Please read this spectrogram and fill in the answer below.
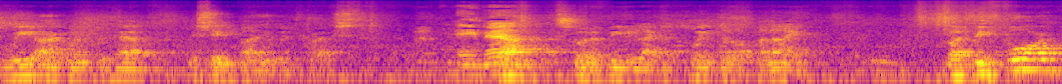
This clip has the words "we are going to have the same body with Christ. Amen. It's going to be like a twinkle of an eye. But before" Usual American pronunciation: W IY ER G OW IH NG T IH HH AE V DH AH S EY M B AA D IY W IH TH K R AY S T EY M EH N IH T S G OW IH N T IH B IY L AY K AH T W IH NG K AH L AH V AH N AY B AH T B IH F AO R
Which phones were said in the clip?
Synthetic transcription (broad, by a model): W IY ER G OW IH NG T IH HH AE V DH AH SH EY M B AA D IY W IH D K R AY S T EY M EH IH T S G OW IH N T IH B IY L AY K AH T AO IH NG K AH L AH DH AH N AY B AH T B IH F AO R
